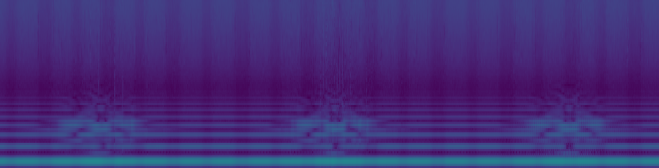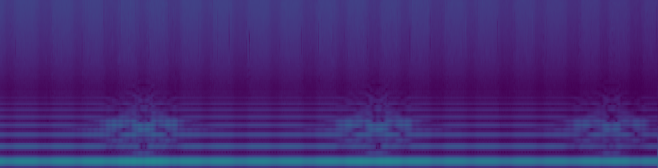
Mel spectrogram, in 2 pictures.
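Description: Modular synthesizer oscillators sounding a steady low drone with a stack of overtones, one oscillator patched into another, with a brighter swell in the sound a little over every two seconds. The level dips slightly near the end.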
